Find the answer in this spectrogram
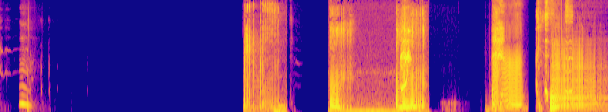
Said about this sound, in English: I mean, Randy's playing every fart sound there is.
